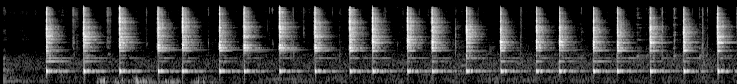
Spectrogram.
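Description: A hand-held black metal cowbell-type bell struck with a wooden stick, playing a syncopated repeating rhythm. Every strike rings on the same pitch, and the playing starts about a second in.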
